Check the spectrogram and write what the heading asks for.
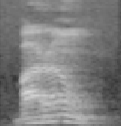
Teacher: Você vai observar que quem sobressai é a letra A. Portanto, o O funciona como semivogal.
